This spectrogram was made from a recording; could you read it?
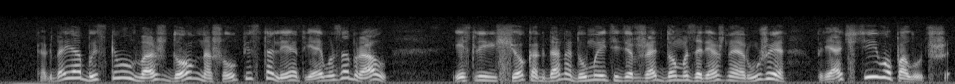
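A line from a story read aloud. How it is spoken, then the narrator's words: Said under breath. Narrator (Russian): Фанфан вполголоса сказал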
